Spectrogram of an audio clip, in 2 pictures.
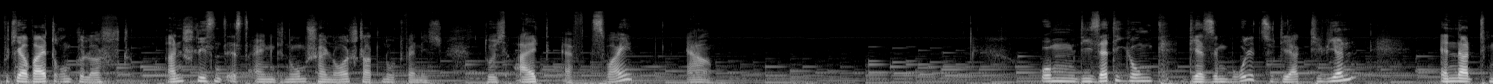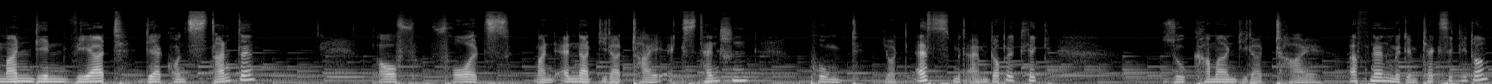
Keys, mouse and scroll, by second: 8.2 click, 19.2 click, 24.2 right click, 28.0 click, 29.3 click.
